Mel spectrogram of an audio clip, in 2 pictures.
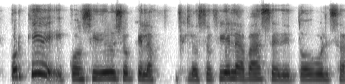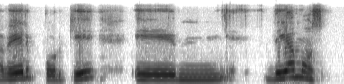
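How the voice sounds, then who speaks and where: A woman with an unremarkable speaking voice at medium pitch speaks at a fairly slow pace with fairly even intonation, in a dry, close sound with no echo. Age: 60s. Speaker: author and professor. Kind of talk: interview answers. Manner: conversational, with fillers and self-corrections.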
